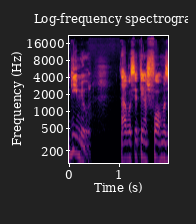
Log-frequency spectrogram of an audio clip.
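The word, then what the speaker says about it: גימל: Contudo, a pronúncia correta é gimel, com o G duro, como na palavra gato.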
